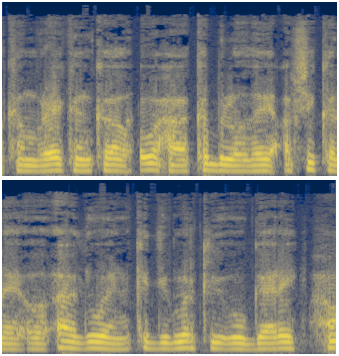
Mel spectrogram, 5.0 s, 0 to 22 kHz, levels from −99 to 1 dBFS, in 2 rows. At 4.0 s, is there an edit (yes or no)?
no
